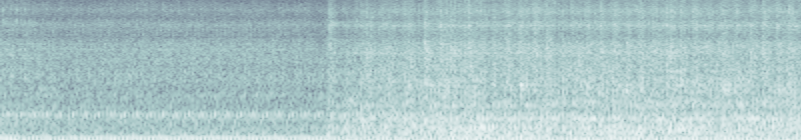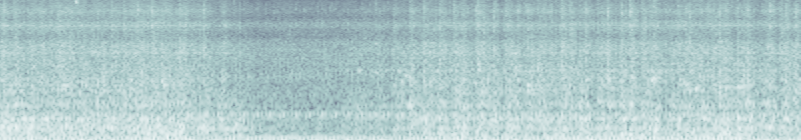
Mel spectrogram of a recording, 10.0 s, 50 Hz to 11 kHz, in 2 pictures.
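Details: 2007 Ditch Witch RT40 trencher, 42 HP Deutz diesel (pre-emissions), 1,530 hours: diesel fires and settles into a steady, even idle with a low drone and light valve clatter, no knocks or misses; healthy running.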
